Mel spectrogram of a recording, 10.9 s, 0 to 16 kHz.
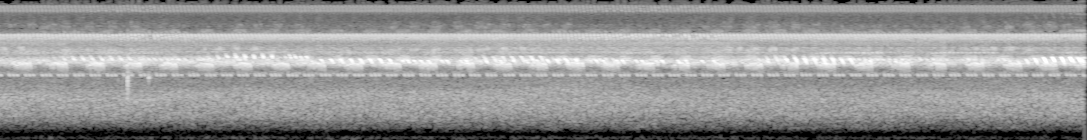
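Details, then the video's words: Crickets and bell crickets chirping in Narita, Chiba, Japan, on a TASCAM Portacapture X8 recorder; a steady, many-layered high trilling chorus with rapid pulses, a short faint click early on, and a slightly stronger pulsed trill closing. "スズムシとコオロギの鳴き声 - Chirping of crickets"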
